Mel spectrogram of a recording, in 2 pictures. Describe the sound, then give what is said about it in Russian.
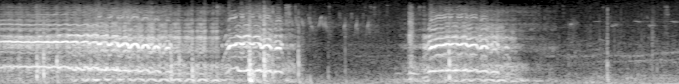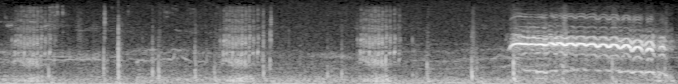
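A horse whinnies loudly several times, with long shrill neighs at the start and end and shorter snorting calls between, while faint hoof clops and sharp knocks sound in the background. “Держите коня!”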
